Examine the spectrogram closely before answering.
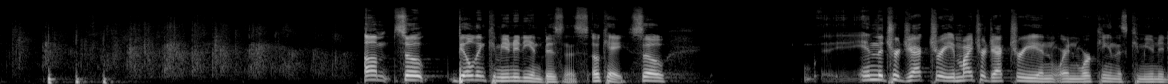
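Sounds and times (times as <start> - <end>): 
audience applause: 0.0 - 3.6
speech: 3.6 - 6.9, 8.6 - 11.6.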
